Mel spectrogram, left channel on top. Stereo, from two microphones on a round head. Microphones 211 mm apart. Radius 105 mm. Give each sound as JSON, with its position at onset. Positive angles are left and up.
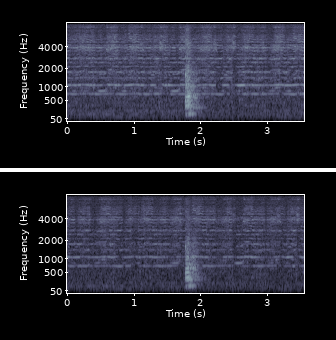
{"t": 1.8, "sound": "a microwave", "side_deg": 25, "distance_m": 4.5}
